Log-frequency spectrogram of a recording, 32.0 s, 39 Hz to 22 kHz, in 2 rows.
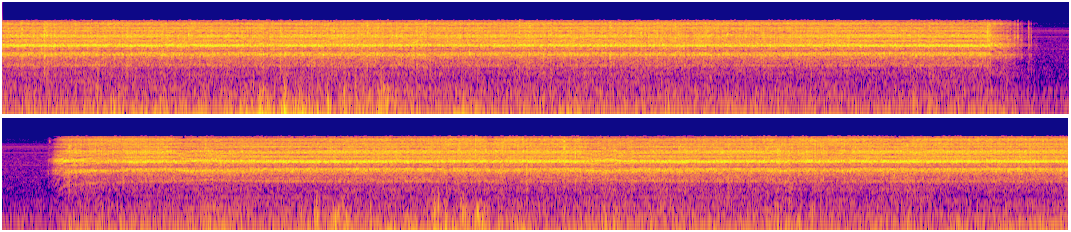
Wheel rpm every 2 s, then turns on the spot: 160, 160, 160, 160, 160, 160, 160, 100, 60, 160, 160, 160, 160, 160, 160, 160.
none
